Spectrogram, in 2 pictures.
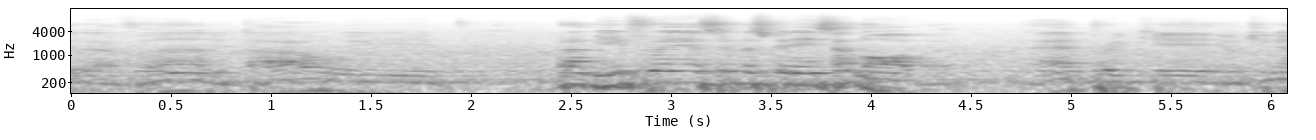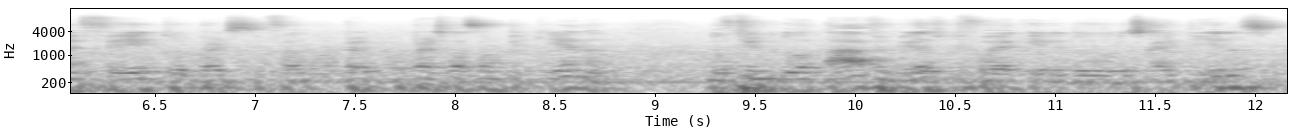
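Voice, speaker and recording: A Brazilian man with a São Paulo countryside accent rambles casually to an audience about acting a role, filling his talk with many fillers. He speaks from a distance in a very echoey room over loud background noise. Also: medium pitch. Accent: Brazilian Portuguese, São Paulo countryside. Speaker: actor at a film screening.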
